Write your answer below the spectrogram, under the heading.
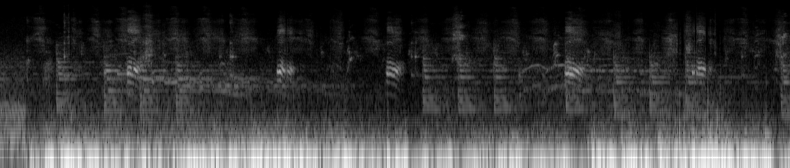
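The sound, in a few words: crows cawing at a park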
